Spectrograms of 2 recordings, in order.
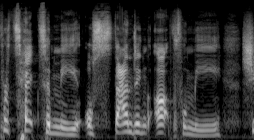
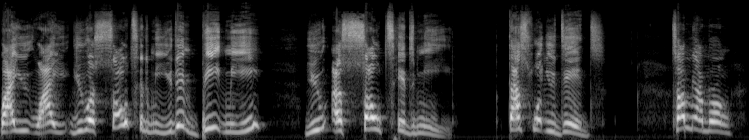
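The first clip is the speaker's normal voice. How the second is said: worked-up, agitated, accusing, pitched-up insistent tone; 5 semitones higher, 3 dB louder than usual. Acting out confronting a parent over assault: agitated, worked up. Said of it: "Calm down".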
